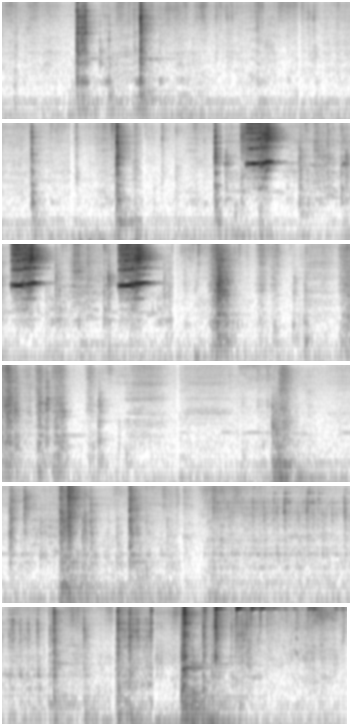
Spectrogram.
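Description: Scattered clinks, knocks and scrapes of hand tools and metal parts as a Ford Model A's rear wire-spoke wheel is unbolted and taken off its hub. Around the middle come three louder strokes, each with a short squeak, about a second and a half apart, and near the end a louder scraping clatter as the wheel is pulled off the studs.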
